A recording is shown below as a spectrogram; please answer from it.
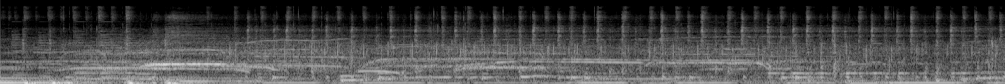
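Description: A live band playing amplified music with a steady bass beat, with the audience cheering and whooping over it.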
